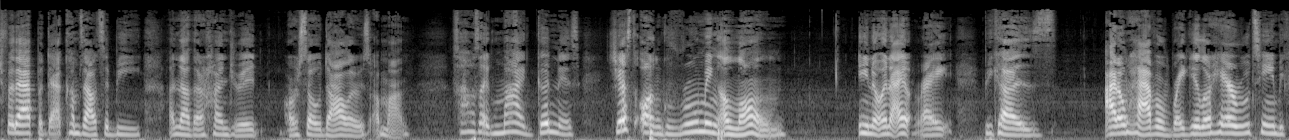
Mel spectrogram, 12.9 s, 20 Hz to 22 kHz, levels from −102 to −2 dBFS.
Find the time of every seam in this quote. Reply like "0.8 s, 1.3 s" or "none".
9.1 s

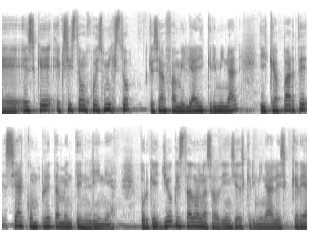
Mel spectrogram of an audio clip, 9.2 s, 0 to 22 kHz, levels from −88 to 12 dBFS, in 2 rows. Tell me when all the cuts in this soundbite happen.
none

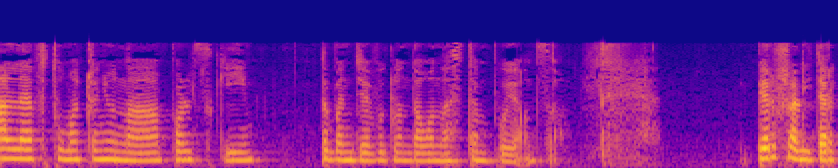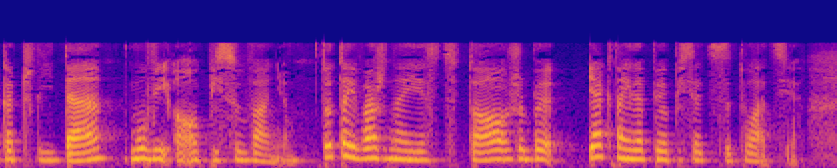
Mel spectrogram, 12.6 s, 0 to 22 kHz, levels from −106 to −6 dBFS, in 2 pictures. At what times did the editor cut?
none

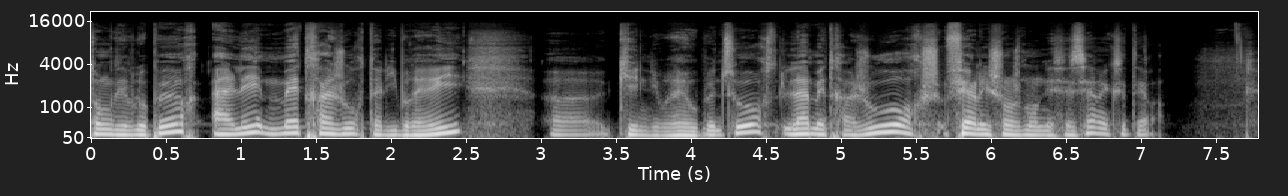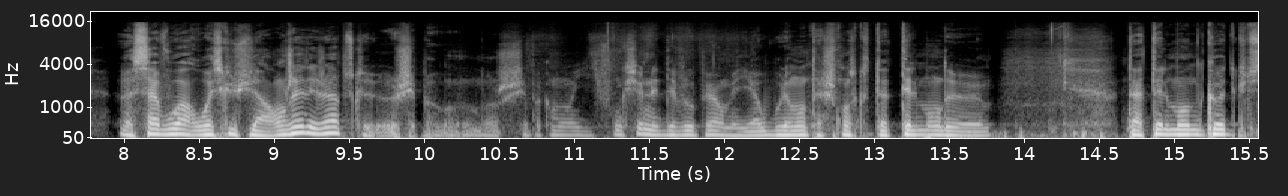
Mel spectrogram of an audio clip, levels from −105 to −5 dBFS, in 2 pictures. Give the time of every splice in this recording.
none

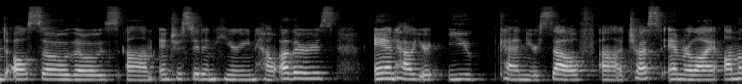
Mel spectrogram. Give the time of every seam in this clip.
none

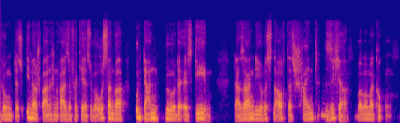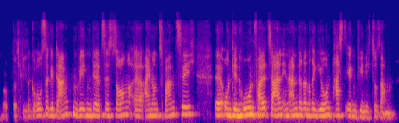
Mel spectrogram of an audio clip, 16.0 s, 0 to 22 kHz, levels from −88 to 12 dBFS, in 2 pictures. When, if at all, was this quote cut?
8.6 s

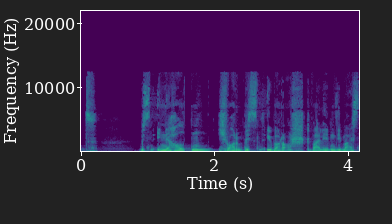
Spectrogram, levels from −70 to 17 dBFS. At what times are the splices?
none

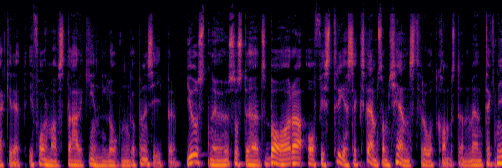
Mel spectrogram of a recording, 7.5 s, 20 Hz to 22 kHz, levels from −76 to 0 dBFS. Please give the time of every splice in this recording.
2.7 s

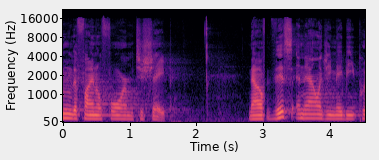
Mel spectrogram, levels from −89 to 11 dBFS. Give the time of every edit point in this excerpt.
3.0 s

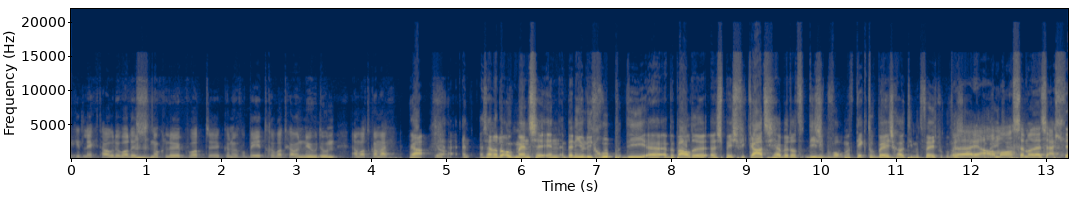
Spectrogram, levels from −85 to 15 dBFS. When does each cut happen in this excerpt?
4.4 s, 11.1 s

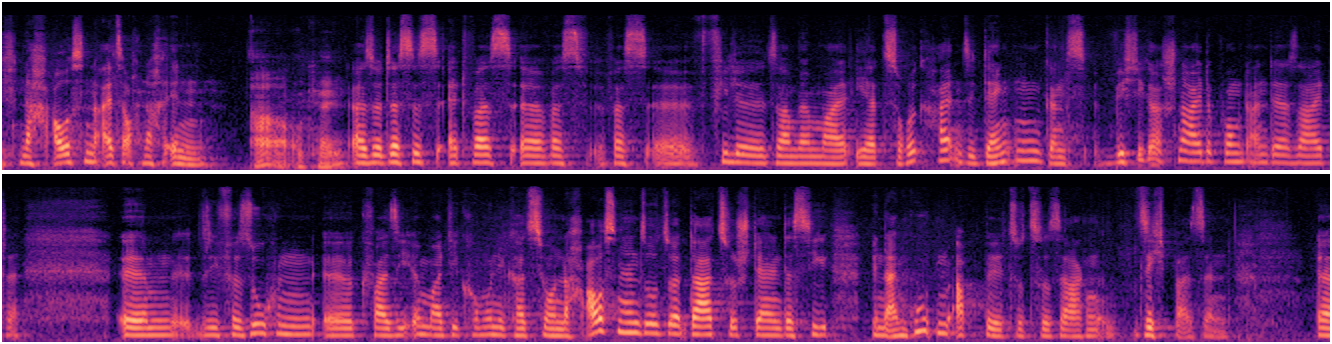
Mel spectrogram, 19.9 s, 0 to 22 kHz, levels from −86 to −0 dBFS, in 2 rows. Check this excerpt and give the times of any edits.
7.8 s

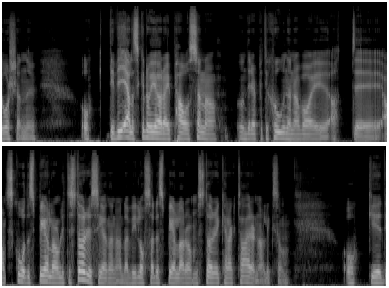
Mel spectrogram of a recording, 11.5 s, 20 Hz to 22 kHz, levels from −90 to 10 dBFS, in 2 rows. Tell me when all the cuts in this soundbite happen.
1.5 s, 5.8 s

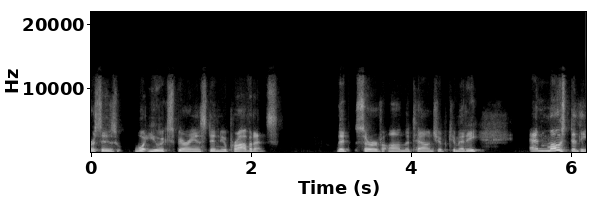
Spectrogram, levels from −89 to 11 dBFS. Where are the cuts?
3.1 s

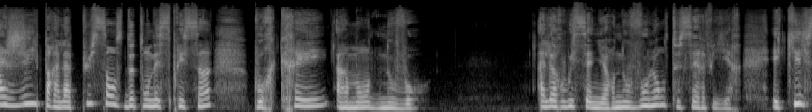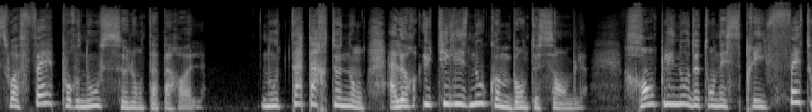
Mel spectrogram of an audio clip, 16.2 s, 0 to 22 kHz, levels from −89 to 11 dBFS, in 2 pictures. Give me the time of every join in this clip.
none

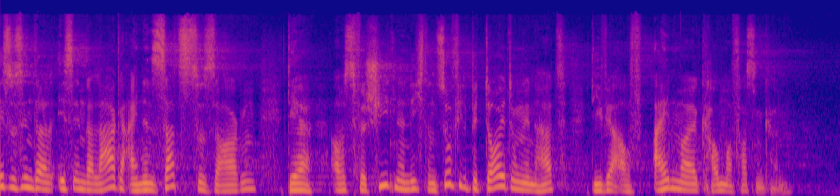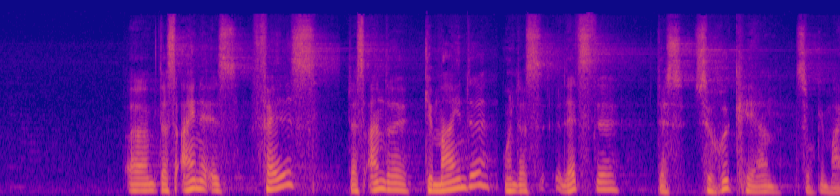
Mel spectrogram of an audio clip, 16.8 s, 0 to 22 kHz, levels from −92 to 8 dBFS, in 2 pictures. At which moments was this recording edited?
9.6 s, 11.8 s, 13.4 s

